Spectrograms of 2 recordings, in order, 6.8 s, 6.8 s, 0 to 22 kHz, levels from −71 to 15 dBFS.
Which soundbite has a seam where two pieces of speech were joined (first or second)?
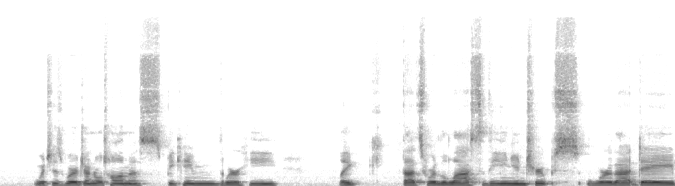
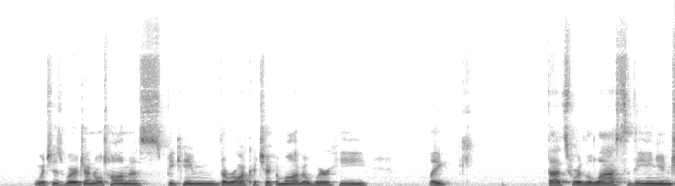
first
